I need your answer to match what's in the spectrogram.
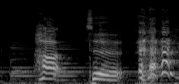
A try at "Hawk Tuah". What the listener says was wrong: You gotta put like an emphasis on it, like tuh. You know, like tuh.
